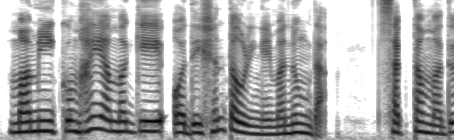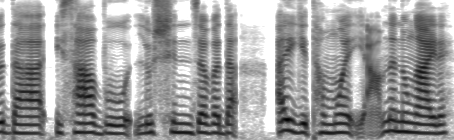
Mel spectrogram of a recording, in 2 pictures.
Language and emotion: Manipuri, happy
